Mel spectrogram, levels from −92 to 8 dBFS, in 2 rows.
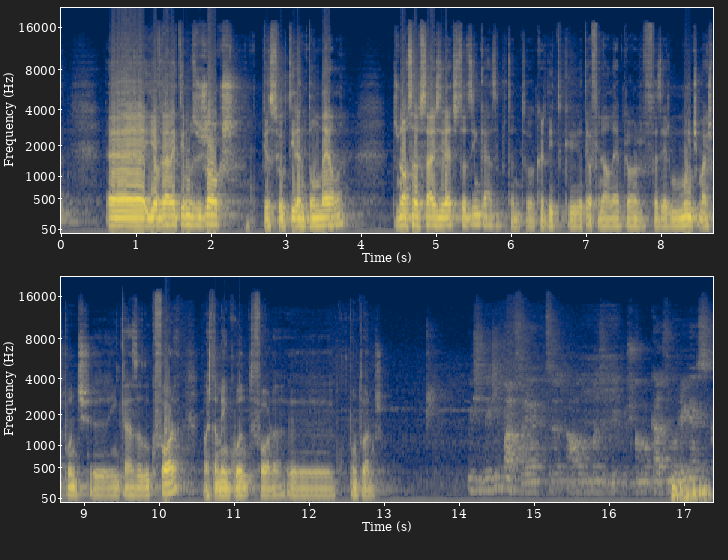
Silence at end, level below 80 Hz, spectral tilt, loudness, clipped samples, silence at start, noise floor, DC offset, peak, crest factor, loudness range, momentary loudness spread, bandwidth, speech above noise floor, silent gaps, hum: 0.05 s; -36 dBFS; -6 dB/octave; -11 LUFS; 2%; 0 s; -52 dBFS; 0.4%; 0 dBFS; 12 dB; 20 LU; 18 LU; 17 kHz; 41 dB; none; none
